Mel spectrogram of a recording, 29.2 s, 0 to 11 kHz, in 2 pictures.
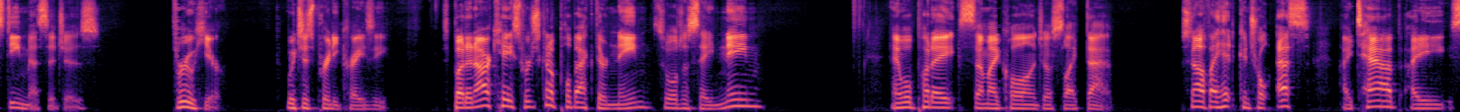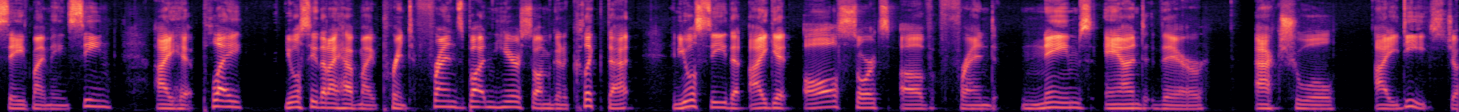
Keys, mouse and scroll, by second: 3.6-6.9 scroll, 7.0 click, 8.6 click, 9.6 ;, 11.9 ctrl+s, 12.7 alt+Tab, 14.1 ctrl+s, 16.4 click, 19.6 click, 20.4 click, 21.8 click, 22.2-23.5 scroll, 23.5-26.8 scroll, 26.9 click, 28.7 click.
